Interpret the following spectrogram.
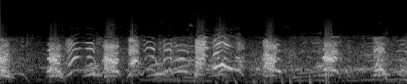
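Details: Four-dog Husky teams at a sled start, Rendlesham, January 2016, analogue cassette recording: loud separate barks roughly every half second, with thin bending whines and squeals from other dogs between them.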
